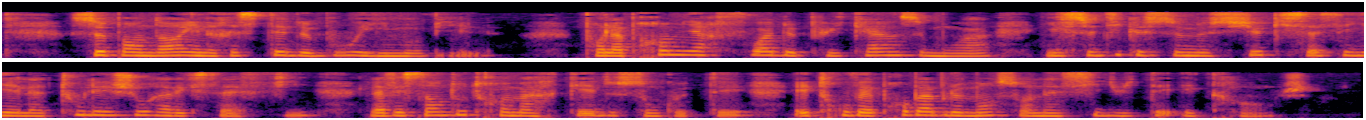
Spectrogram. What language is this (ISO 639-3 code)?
fra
